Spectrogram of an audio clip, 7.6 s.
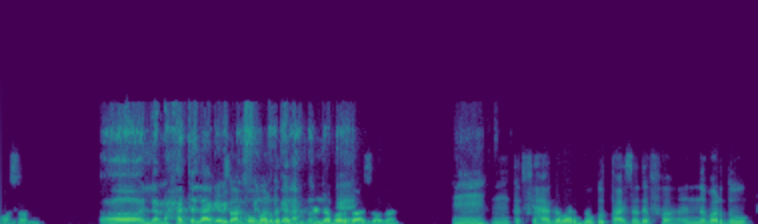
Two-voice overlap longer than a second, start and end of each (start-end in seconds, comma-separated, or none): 2.2-3.6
